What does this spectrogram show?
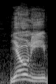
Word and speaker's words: yoni: Yoni, pronounced yoni, is the Sanskrit word for the vagina.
